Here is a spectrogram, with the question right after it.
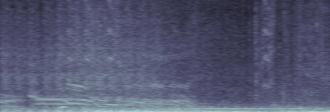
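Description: A firing-squad volley in the Transformers: War for Cybertron video game bursts out as a loud, dense boom with rumbling low end, trailing into mechanical noise and a faint tone.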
